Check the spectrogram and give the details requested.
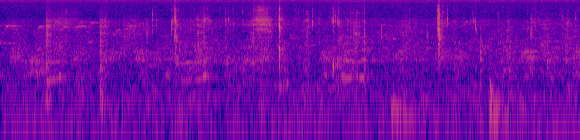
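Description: A person chewing a mouthful of rice and fish, with scattered soft, wet mouth clicks and smacks.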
